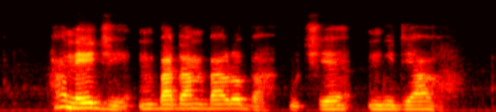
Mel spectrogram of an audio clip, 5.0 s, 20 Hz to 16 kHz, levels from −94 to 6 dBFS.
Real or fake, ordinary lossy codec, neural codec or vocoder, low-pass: real; Opus, 16 kbps; none; 7.2 kHz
